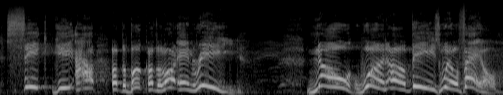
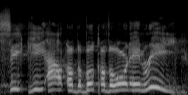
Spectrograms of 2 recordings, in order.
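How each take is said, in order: First: "Seek ye out of the book of the Lord and read" drawn out slowly, word by word; slow emphatic reading. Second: Said in the usual way. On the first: Shown as a demonstration. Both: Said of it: "repeated slower".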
